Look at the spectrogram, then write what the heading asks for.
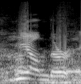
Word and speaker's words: Neànder: we dive in into you and the band Meander is this how your name is pronounced yeah yeah it's correct just a German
